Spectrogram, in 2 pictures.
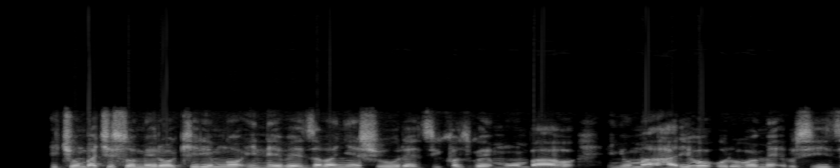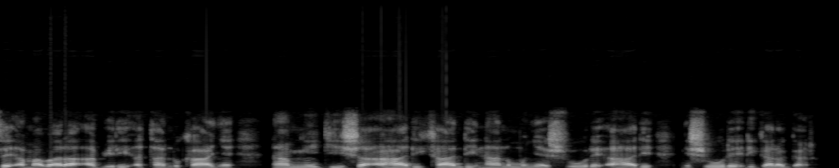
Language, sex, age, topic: Rundi, male, 25-35, education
